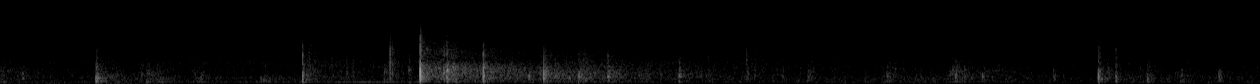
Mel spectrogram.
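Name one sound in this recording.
Fireworks bang and crackle overhead.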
